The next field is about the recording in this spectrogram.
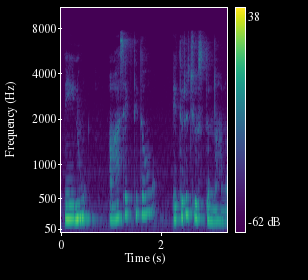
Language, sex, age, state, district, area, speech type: Telugu, female, 45-60, Andhra Pradesh, N T Rama Rao, rural, spontaneous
